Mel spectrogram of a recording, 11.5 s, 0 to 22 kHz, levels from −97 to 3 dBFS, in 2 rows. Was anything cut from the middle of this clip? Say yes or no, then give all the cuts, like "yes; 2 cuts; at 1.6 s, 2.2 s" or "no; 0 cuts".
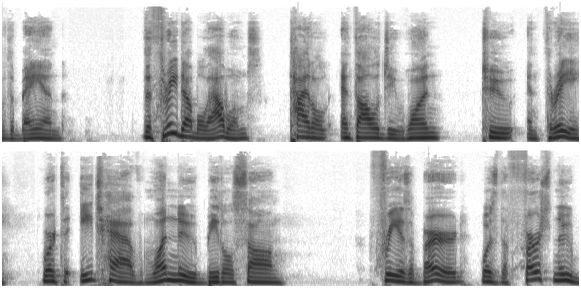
no; 0 cuts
